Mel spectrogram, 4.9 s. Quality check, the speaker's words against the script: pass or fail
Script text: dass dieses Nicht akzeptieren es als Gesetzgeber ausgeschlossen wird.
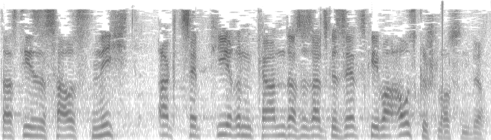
fail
